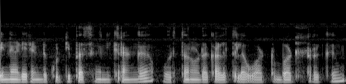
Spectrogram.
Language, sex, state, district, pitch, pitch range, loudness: Tamil, male, Tamil Nadu, Kanyakumari, 115 Hz, 110-115 Hz, -22 LUFS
